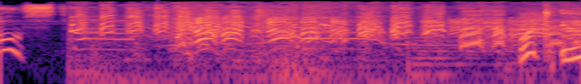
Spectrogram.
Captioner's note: everyone laughs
